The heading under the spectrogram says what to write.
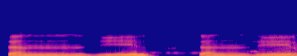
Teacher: Nun mati bertemu dengan zai, dengung, hukumnya ikhfa dua harakat. Tanzil, Tanzil maknanya kita masukkan, bukan masuk kita sembunyikan nun ke dalam zai.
